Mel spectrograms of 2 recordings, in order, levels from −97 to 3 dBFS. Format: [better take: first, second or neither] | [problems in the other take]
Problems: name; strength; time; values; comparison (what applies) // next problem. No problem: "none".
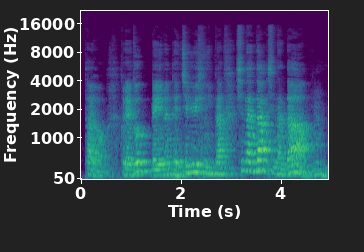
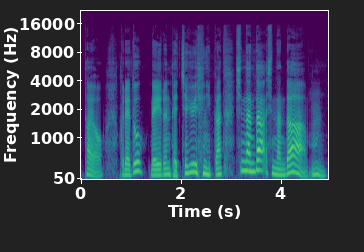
second | off-mic speech; far // room echo; slight; dies away in 0.6 s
